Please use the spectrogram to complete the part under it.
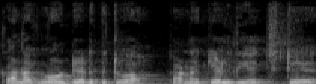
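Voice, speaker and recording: A man's voice: medium pitch, steady tone, fast, lightly acted. Actor as a blunt young man, dull lo-fi. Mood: dismissive. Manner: blunt and teasing, gentle with his friend. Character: young village man, loyal friend, hiding a secret. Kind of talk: television drama acting.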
